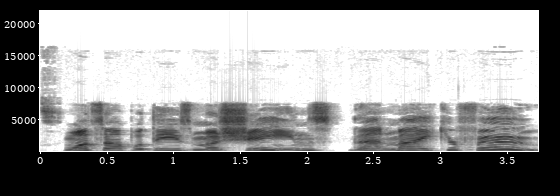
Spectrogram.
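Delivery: botched, terrible very high comic voice with Southern twinge. Joking about Space Jerry using the Force: terrible Jerry Seinfeld impression. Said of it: "That was a pretty terrible Seinfeld".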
